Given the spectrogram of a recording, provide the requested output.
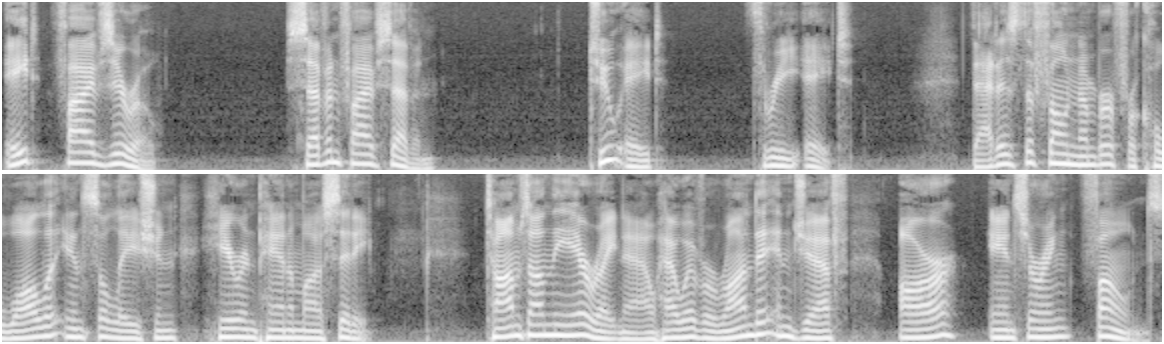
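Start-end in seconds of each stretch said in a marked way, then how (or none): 0.0-6.4 very slow, deliberate, each word spaced and drawn out. On air, repeating the phone number one more time for callers, very slowly. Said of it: "I'm going to say it one more time very slowly".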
